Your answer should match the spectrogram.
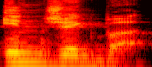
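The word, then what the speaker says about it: Smith-Njigba: It's Jackson Smith and then Injigba.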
